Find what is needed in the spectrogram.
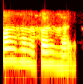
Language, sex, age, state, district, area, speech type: Assamese, female, 45-60, Assam, Dibrugarh, rural, conversation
